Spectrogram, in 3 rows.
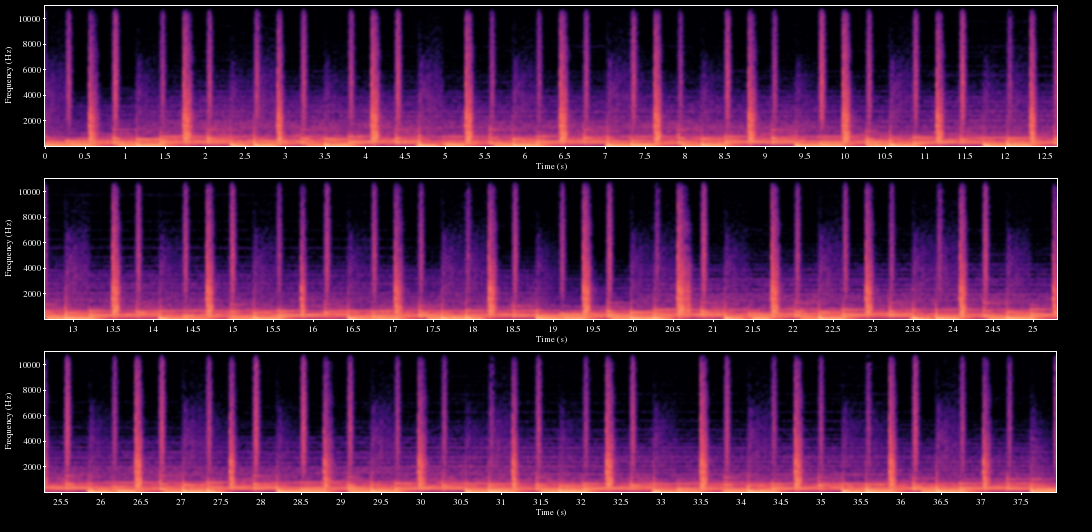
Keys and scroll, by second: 0.7 space, 5.2 space, 14.9 space, 22.8 space, 30.0 space, 33.4 space.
